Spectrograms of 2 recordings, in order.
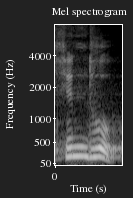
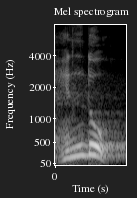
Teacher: महाप्राणीकरण के विपरीत जब शब्द में विद्यमान कोई महाप्राण ध्वनि बाद में अल्प प्राण हो जाए, जैसे सिंधु, सिंधु में ध महाप्राण है लेकिन इससे बन गया हिंदू, द हिंदू में द अल्प प्राण है। इसी प्रकार भगिनी से बहिन का बन जाना, भय का बै बन जाना एक प्रकार से अल्प प्राणीकरण का उदाहरण है।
